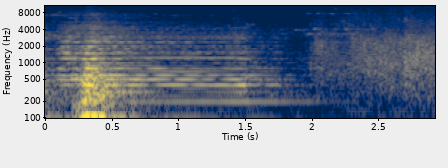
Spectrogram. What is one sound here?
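Accordions play a final sustained chord in a large hall.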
